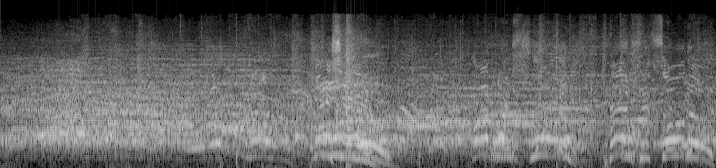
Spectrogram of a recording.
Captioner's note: cheers and applause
